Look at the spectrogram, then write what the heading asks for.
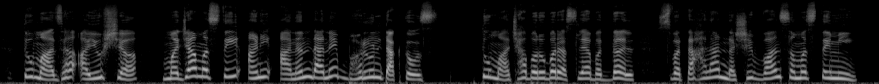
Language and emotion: Marathi, happy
